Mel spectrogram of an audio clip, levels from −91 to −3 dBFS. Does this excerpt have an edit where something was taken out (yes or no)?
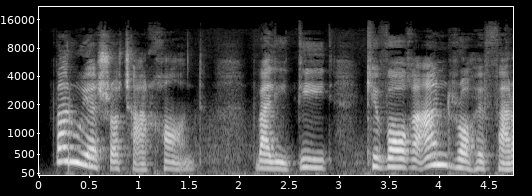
no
